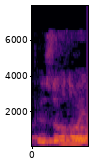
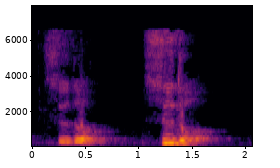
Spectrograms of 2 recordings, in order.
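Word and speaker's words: pseudo: من گفتم پزودو، یه بنده خدا تذکر داد که این پزودو نیست، زودو تلفظی ولی پی داره، سودو من، سودو تو انگلیسی میدونی چیه دیگه، یه کلمه اینجوری بود اگه اشتباه نکنه اسپلش، حالا شاید نمیشه او بوده چی.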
